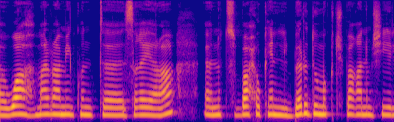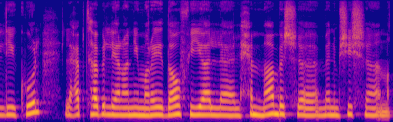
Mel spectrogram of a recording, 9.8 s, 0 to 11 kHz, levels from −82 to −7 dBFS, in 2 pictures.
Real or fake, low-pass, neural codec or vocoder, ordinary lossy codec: real; none; none; none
